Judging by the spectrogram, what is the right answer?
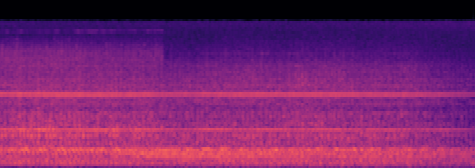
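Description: A Westland Scout helicopter in manually piloted flight over Boscombe Down airfield, its engine and rotor making a loud, steady drone with a sustained whine that runs unbroken throughout, with no voices.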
